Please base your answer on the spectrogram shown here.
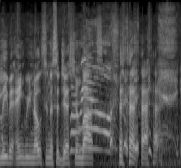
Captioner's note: laughs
